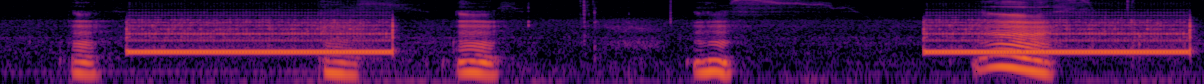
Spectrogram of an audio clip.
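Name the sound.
phone call ringing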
